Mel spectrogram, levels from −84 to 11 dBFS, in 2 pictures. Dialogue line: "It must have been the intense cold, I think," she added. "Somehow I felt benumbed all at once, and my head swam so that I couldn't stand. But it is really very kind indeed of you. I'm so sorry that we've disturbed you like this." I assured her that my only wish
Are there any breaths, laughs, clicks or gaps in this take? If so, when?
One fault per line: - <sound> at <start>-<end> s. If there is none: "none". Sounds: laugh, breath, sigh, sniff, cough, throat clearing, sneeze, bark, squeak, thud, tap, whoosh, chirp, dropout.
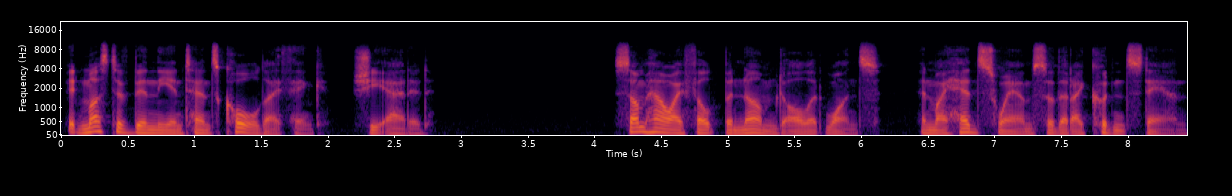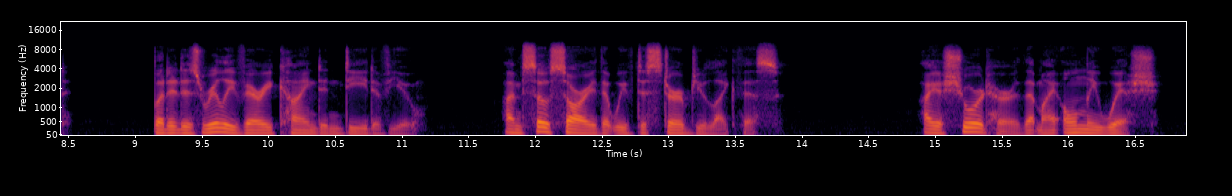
none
